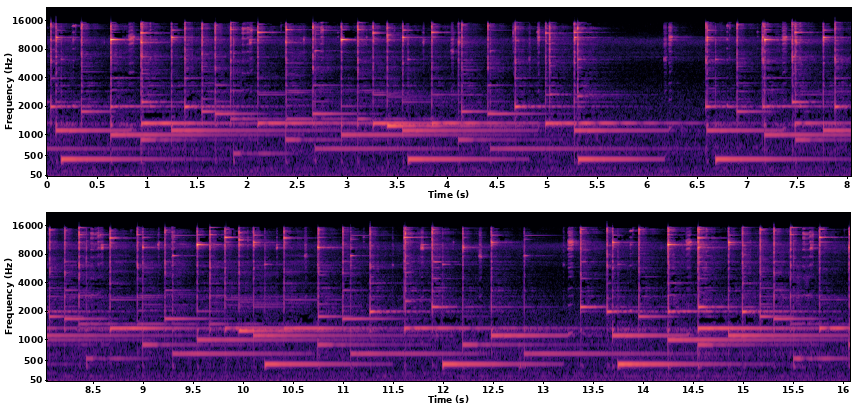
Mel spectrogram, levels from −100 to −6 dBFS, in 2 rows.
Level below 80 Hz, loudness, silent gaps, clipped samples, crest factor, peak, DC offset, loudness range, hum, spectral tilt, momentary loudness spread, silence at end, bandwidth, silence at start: -76 dBFS; -32 LUFS; none; under 0.1%; 28 dB; -6 dBFS; under 0.1%; 6 LU; none; 2 dB/octave; 15 LU; 0 s; 17.5 kHz; 0 s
